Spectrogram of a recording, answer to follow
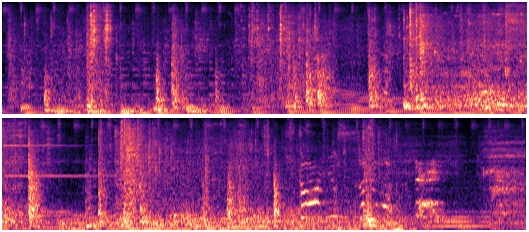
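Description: Action-film soundtrack: a tense music score over a low drone, with repeated knocks and thumps from elevator doors and a gurney, and a man's strained grunts of effort. A short steady high tone sounds a little past the middle.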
